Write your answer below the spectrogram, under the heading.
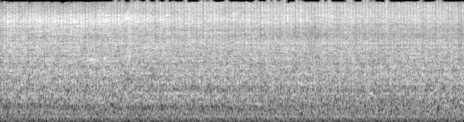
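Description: JCB backhoe loader's diesel engine running steadily at idle.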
